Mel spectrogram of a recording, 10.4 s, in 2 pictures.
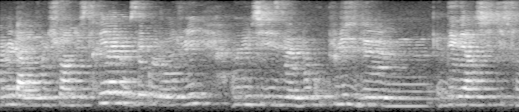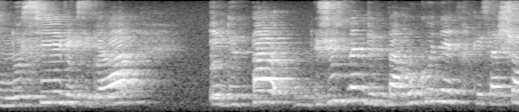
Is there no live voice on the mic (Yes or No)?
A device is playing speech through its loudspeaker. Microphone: Yes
